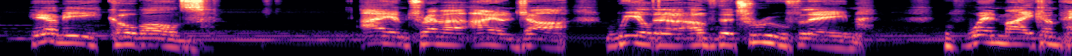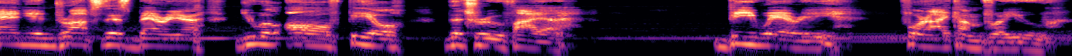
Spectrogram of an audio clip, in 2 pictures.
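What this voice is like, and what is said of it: Deep booming character voice. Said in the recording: “booming my voice, causing tremors when I step. And ... going to do his best deep voice”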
